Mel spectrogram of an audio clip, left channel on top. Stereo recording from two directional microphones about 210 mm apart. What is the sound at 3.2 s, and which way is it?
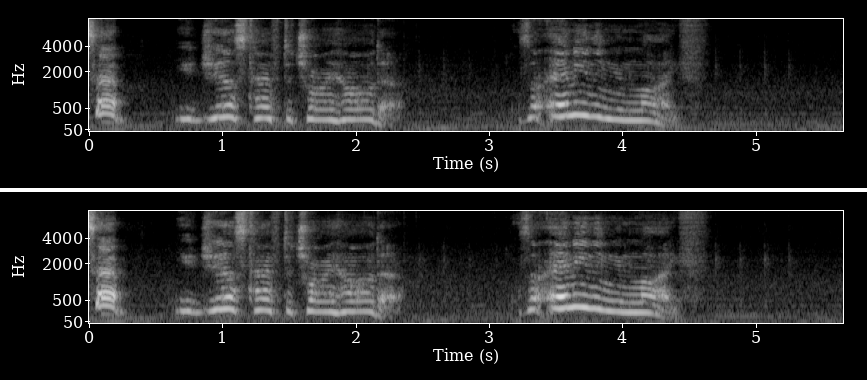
Speech, 15° right (ahead or behind).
